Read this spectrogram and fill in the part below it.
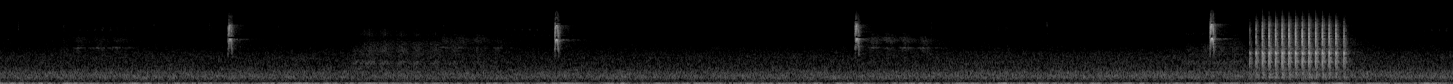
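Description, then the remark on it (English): A downy woodpecker gives several sharp, high single calls a few seconds apart, then drums a fast, machine-gun roll on a dead aspen limb lasting about a second, over a faint steady hiss. “His location becomes obvious when he drums out his machine gun rhythm on a dead aspen limb.”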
